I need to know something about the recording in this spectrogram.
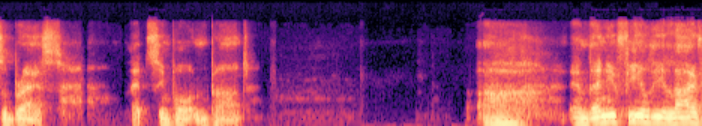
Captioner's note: exhales loudly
